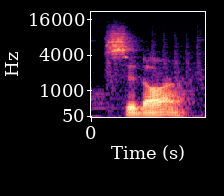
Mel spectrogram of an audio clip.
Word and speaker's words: Sidar: Sidar is how you pronounce it.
